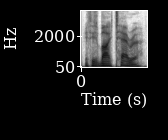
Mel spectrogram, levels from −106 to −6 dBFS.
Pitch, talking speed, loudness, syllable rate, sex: 95 Hz, 240 wpm, -16 LUFS, 5.8 syllables/s, male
